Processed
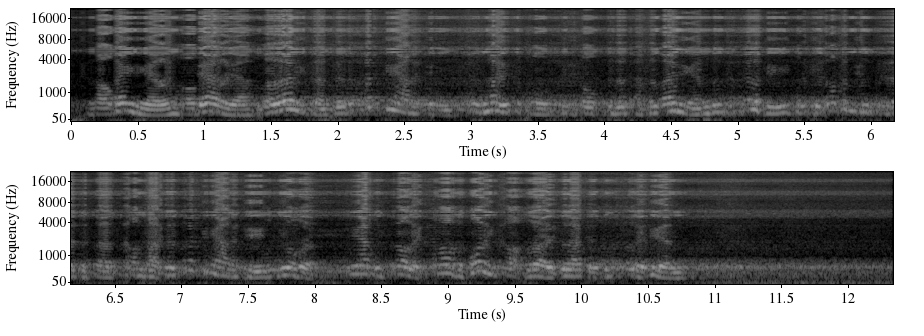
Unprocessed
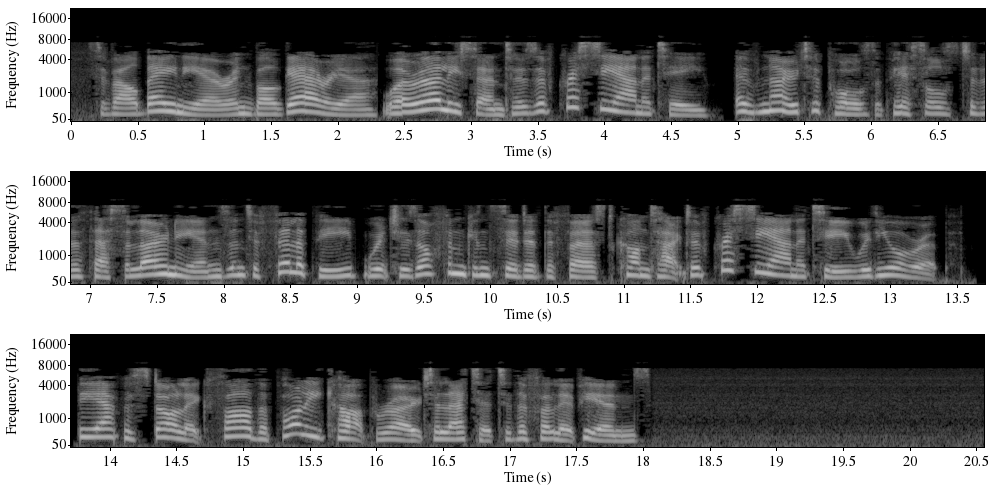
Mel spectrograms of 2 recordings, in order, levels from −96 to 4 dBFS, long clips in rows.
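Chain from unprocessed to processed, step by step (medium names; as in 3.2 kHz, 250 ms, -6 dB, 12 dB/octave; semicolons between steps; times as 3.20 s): spectrogram pixelated in time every 50 ms; feedback comb 780 Hz, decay 0.38 s, mix 40%; dynamic bell 1.9 kHz, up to +4 dB, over -50 dBFS, Q 0.84; reverberation RT60 0.90 s, pre-delay 6 ms, DRR 15 dB; slow attack 181 ms; careless resampling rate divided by 8×, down filtered, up zero stuff; ten-band graphic EQ 125 Hz -7 dB, 250 Hz -4 dB, 500 Hz +9 dB, 1 kHz -11 dB, 2 kHz -6 dB, 4 kHz -8 dB; plain phase-vocoder stretch 0.6×; compression 1.5:1, threshold -56 dBFS, peak gain reduction 13.5 dB; echo that smears into a reverb 552 ms, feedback 76%, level -15 dB; trim +4 dB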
